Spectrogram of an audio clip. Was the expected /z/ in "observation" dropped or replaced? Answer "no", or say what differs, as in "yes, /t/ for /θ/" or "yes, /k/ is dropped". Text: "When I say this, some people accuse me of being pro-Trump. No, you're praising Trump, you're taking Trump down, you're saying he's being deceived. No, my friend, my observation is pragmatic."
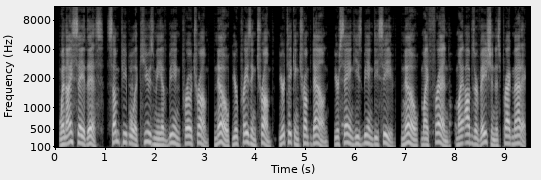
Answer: no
